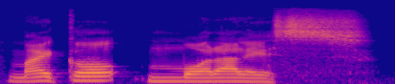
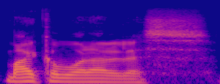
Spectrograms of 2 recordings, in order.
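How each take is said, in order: First: Slow, savoring "Michael Morales"; slow savoring repeat; drawn out. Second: Said in the usual way. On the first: Shown as a demonstration. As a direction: stretch "Michael Morales" out lovingly. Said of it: "drawn-out repeat". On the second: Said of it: "plain naming".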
